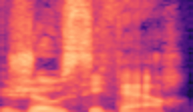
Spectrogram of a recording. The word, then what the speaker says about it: Jo: Carol Shelby Tony shell now up until very recently I used to always say joet obviously that he's Swiss so it's actually Jer not Joseph Andre Sim serin Rob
